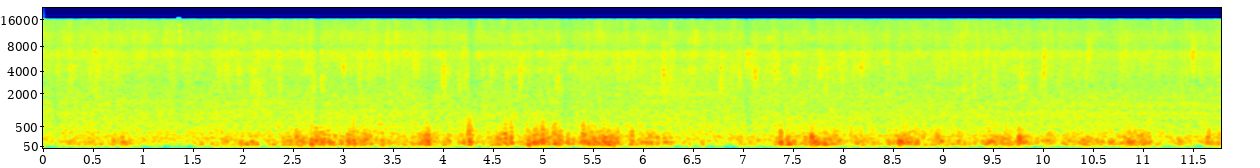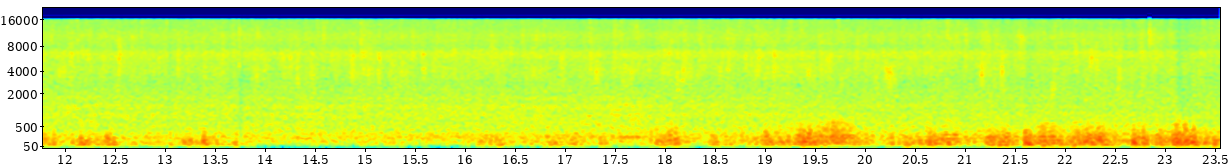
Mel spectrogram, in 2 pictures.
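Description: Heavy downpour of rain falling on pavement, a steady rush of rain noise, with low rumbles coming and going every few seconds.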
